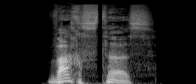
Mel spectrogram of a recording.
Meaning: strong/mixed nominative/accusative neuter singular superlative degree of wach
- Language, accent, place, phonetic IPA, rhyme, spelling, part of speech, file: German, Germany, Berlin, [ˈvaxstəs], -axstəs, wachstes, adjective, De-wachstes.ogg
